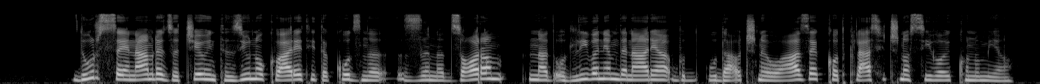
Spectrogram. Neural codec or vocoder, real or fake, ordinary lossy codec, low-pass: none; real; none; 10.8 kHz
